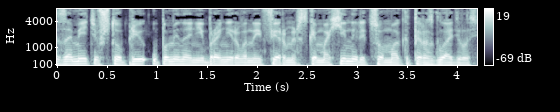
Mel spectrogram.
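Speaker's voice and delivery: plain reading voice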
